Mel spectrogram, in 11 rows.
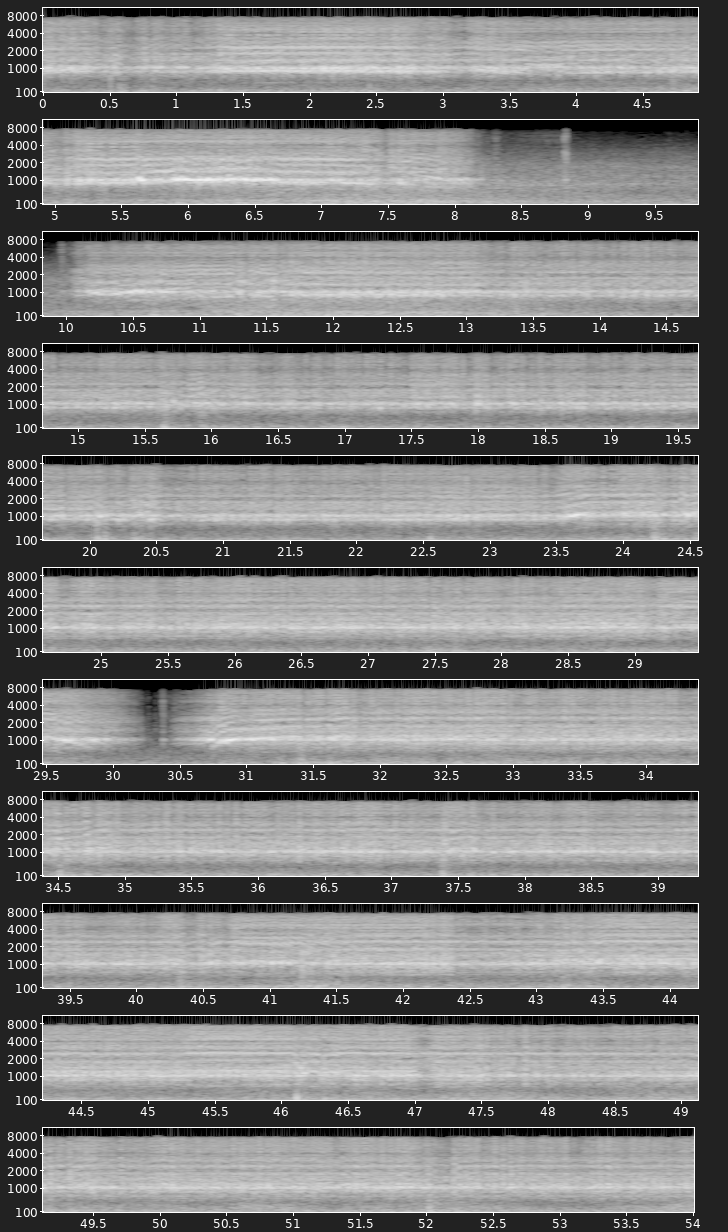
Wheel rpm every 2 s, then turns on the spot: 120, 120, 110, 100, 20, 110, 120, 110, 110, 110, 110, 130, 160, 160, 110, 120, 160, 160, 160, 160, 160, 160, 160, 160, 160, 160, 160.
none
